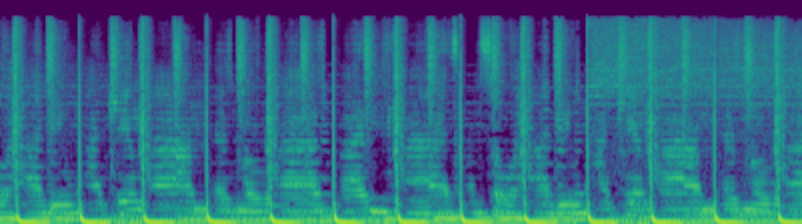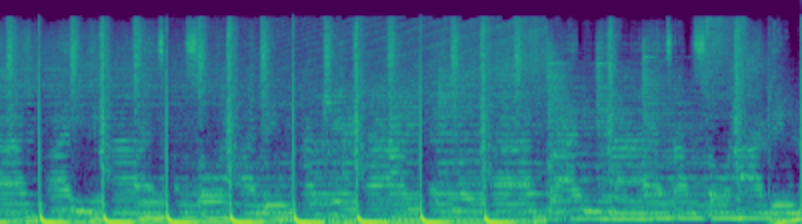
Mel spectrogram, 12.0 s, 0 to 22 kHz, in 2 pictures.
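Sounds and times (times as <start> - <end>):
electronic dance music: 0.0 - 12.0.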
